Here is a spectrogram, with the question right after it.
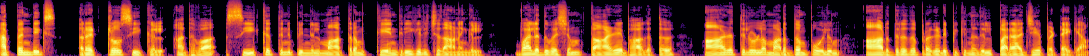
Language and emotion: Malayalam, neutral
